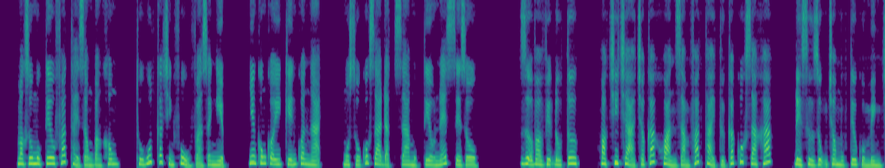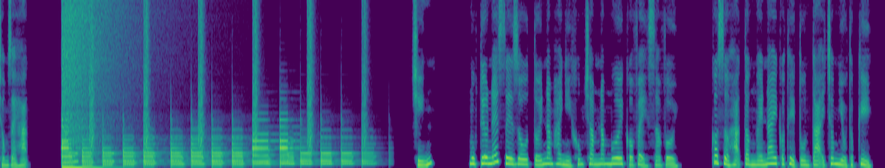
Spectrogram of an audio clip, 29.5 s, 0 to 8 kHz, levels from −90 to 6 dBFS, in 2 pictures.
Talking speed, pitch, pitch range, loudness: 185 wpm, 215 Hz, 180-250 Hz, -20 LUFS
